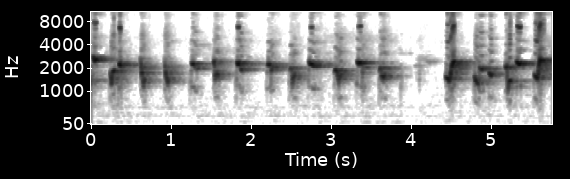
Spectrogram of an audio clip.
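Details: Yellow-vented bulbul, or trucukan, in long 'ropel' fighting song: regular series of bright downslurred notes, a half-second gap, then faster, louder chattering phrases.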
